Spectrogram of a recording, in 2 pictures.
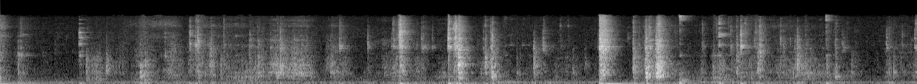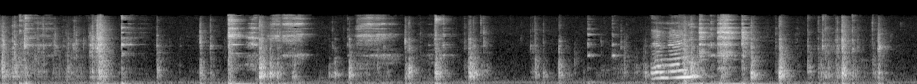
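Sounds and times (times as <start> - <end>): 
pots and cutlery clattering while being washed up after a meal: 1.9 - 18.0
squeaky scrape: 11.9 - 13.2.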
